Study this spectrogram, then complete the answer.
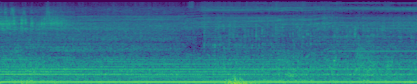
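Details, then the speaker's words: Electric fuel pump in its assembly with little fuel: steady low hum with a watery, gurgling churn and a brief surge midway; the pump kicks up and aerates the fuel, sucking air because it is low on fuel. "Now, those air bubbles from the, Yeah, the fuel is aerating because of the pressure or because it's because low on? the pump is kicking it up inside the assembly, and it's not much fuel in there."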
